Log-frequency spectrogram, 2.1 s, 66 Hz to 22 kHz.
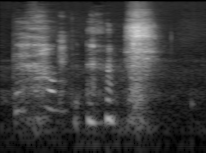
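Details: Adult father's single loud, explosive sneeze after quick gasping in-breaths, which startles his 2-month-4-day-old baby into jumping: sneezing.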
